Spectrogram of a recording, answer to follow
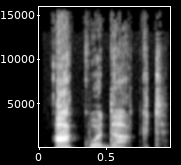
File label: "aqueduct", English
